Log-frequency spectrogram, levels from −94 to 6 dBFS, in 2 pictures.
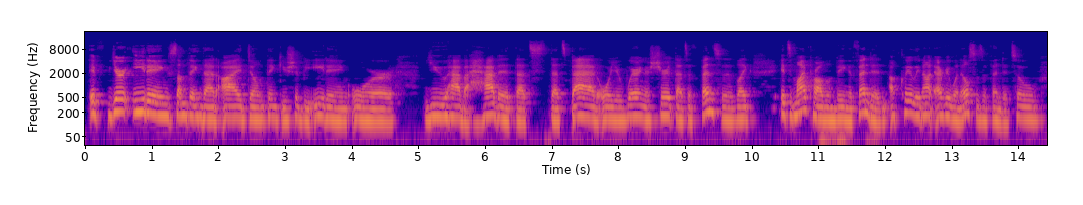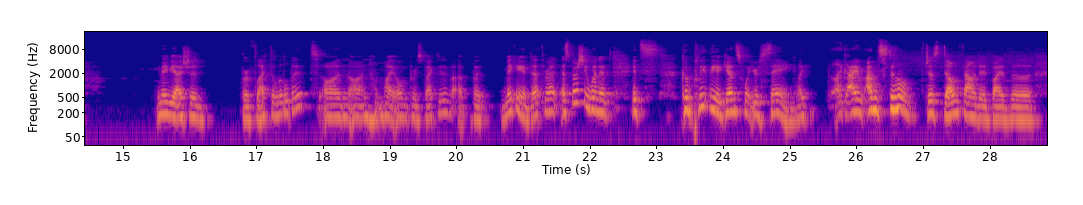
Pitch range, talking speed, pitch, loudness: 135-195 Hz, 160 wpm, 155 Hz, -33 LUFS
